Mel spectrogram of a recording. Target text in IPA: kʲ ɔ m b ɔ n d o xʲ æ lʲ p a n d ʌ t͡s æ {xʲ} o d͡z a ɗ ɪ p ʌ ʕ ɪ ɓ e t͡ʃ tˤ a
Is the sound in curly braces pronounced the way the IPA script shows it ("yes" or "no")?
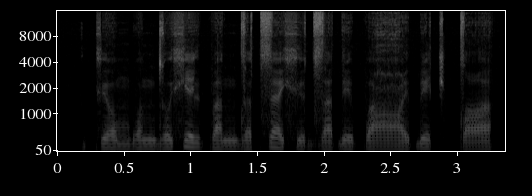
yes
